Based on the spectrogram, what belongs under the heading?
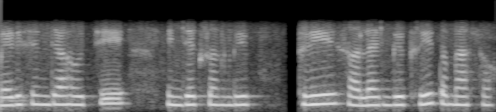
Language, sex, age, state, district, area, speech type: Odia, female, 18-30, Odisha, Koraput, urban, conversation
